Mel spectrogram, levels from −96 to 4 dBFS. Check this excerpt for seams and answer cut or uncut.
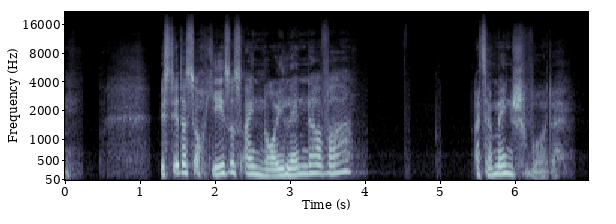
uncut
